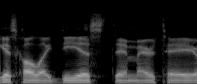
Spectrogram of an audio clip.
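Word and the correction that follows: Día de los Muertos: or something like that. I said that wrong for sure. – Oh, Dia de los Muertos?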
